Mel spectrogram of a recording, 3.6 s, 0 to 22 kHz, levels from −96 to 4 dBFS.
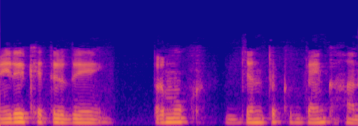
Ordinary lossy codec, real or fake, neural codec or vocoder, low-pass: MP3, 32 kbps; fake; codec, 44.1 kHz, 7.8 kbps, Pupu-Codec; 7.2 kHz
